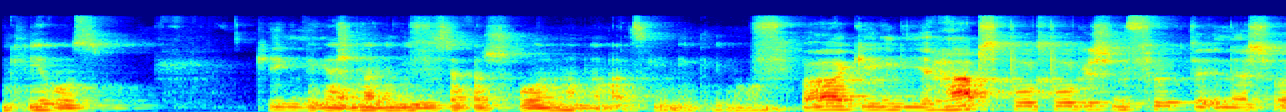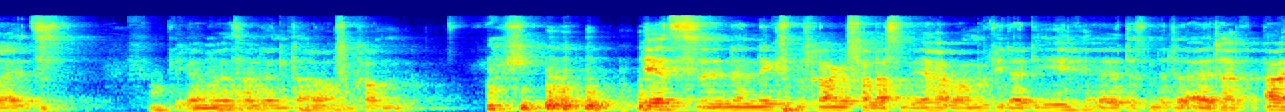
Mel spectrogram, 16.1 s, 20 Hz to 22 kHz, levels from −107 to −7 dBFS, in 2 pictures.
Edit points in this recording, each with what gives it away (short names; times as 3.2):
6.48 repeat of the last 0.25 s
